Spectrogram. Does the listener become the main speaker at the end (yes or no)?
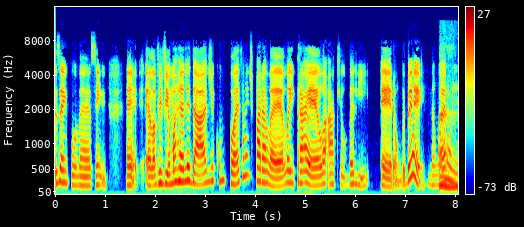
no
